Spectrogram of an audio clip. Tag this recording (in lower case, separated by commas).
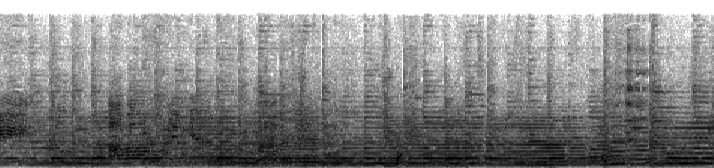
musical instrument, guitar, strum, plucked string instrument, music, acoustic guitar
